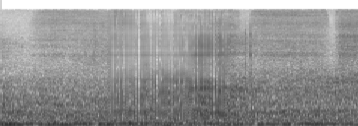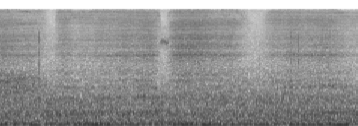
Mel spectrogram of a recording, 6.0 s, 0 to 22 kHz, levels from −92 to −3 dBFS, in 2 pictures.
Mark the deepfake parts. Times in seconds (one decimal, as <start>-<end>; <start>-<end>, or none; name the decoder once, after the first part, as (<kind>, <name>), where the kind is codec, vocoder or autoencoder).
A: 0.9-1.9 (vocoder, BigVGAN v2)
